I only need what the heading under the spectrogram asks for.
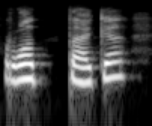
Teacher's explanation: ربک را ہمارا ہیوی لیٹر ہے، با مشدد ہے تو اس کو اچھے سے ادا کرنا ہے، کاف باریک پڑھیں گے اور کاف کی زبر کو لمبا نہیں کریں گے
